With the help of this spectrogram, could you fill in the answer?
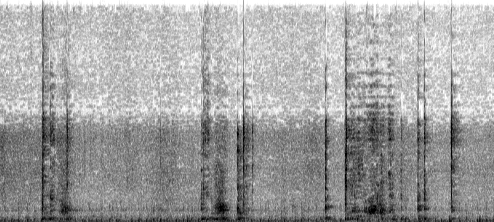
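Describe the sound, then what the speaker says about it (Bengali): A spice mix with turmeric and garam masala stir-fried for a vegetable cutlet filling, with low sizzling under sharp metallic clinks and scrapes of a spoon against the pan, close and irregular. "মশলাটাকে আরও দু থেকে তিন মিনিট এইভাবে কষে নিতে হবে"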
